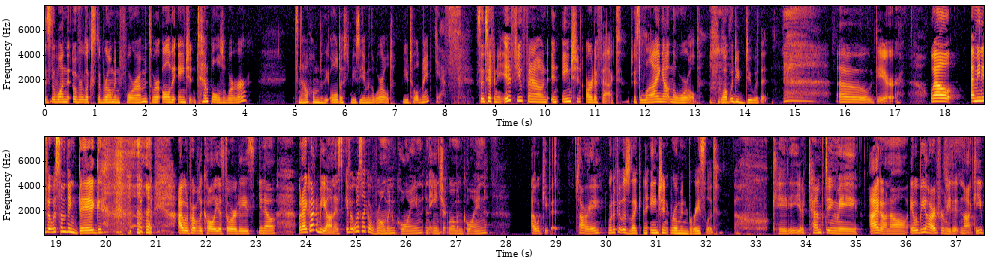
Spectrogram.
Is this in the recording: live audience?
no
